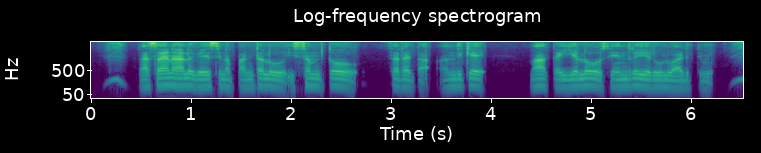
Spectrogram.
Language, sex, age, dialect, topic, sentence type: Telugu, male, 18-24, Southern, agriculture, statement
